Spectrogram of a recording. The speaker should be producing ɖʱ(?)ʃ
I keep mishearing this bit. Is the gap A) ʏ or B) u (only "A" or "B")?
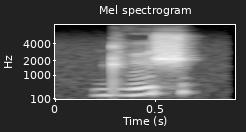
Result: A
